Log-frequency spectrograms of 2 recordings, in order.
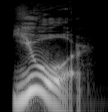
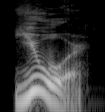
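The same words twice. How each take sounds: No difference in how they are said.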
